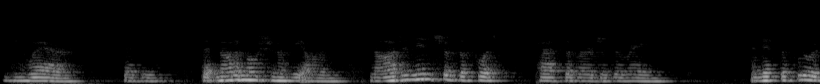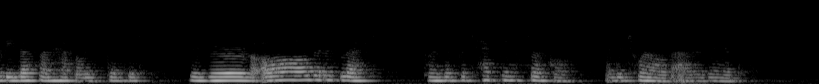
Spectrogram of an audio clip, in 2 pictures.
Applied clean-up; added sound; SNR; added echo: none; none; none; reverberation time 0.7 s.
